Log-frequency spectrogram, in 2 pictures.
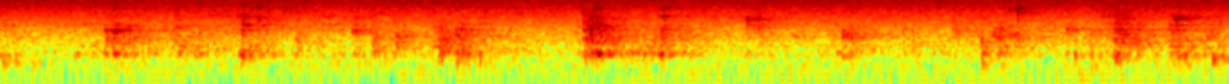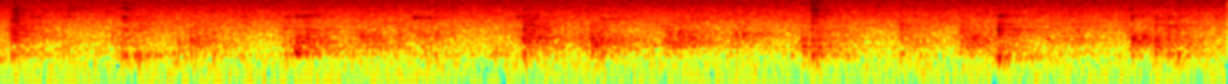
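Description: A person chewing a large mouthful of sushi roll with the mouth closed, close to the microphone: quiet, irregular wet clicks and smacks, one to three a second.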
